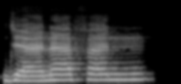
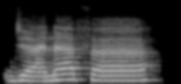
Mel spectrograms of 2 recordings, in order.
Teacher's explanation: اس پر وقف کرنے کا رول کیا ہے ہمارے پاس کہ جس کلمے کے آخری حرف پر دو زبر کی تنوین ہو، اس پر وقف کرنے کی صورت میں ہم تنوین کو، دو زبر کی تنوین کو الف سے بدل کر الف کے برابر لمبا کرتے ہیں۔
